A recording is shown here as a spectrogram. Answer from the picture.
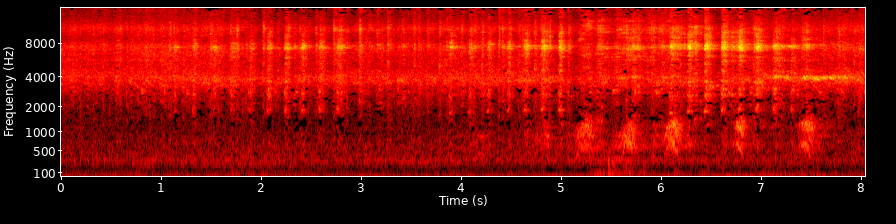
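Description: A bird gives about five short calls, each dropping in pitch, a little over two a second in the second half, over a steady high-pitched hiss.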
